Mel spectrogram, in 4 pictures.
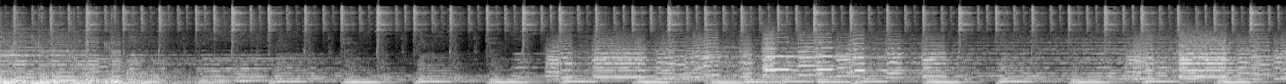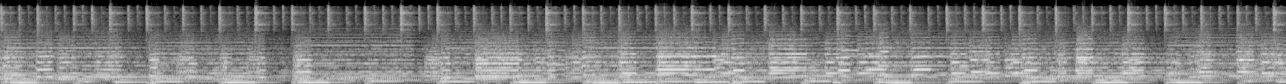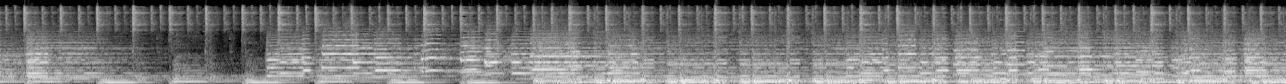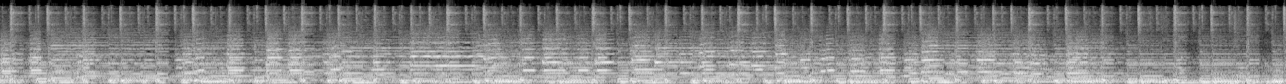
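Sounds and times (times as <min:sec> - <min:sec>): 
hot jazz music: 0:00.0 - 0:51.4.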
